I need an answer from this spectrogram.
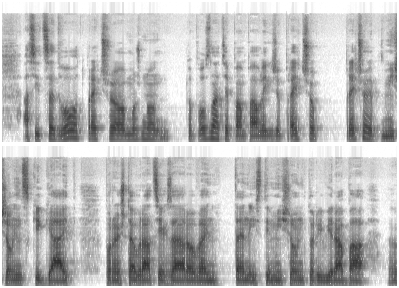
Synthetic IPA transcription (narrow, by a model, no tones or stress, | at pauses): ʔa̰siːt͡sɛd̪ʊɔʋɔt̪̚pɾɛt͡ʃɔmɔʒnɔt̪ɔpɔznaːcɛpaːnpaʋliːɡʒɛpɾɛt͡ʃɔ | pɾɛt͡ʃɔjɛmiʃlinskiːɡajt̪ | pɔɾɛʃt̪aʊɾaːt͡siaɣzaːɾɔʋɛɲt̪ɛnist̪iːmiʃlink̚t̪ɔɾiːʋiɾaːba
